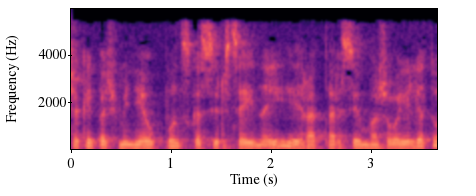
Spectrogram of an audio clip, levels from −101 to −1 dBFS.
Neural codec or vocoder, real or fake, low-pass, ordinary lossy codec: vocoder, 44.1 kHz, 128 mel bands every 256 samples, BigVGAN v2; fake; 5.4 kHz; MP3, 32 kbps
